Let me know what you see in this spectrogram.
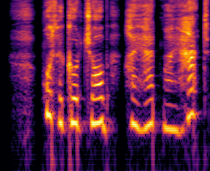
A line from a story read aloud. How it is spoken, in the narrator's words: he panted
